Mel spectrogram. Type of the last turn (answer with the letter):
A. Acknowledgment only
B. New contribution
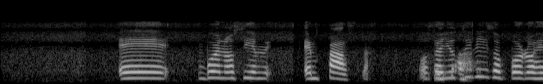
A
